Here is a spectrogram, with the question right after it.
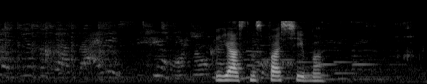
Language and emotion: Russian, angry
